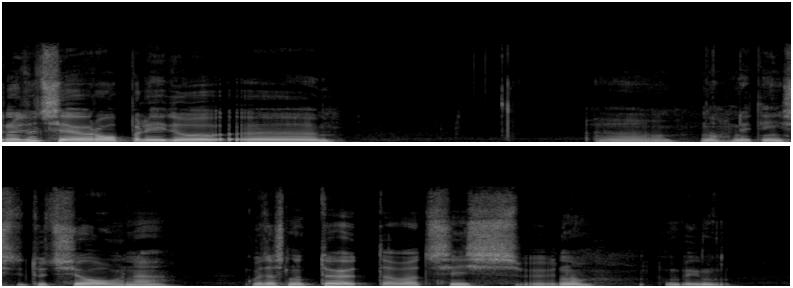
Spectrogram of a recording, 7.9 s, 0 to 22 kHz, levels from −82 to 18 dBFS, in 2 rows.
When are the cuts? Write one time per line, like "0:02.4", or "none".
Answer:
none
